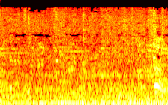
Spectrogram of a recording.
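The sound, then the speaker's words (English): Steady, heavy engine rumble from cement trucks in a played video, a constant low drone with traffic noise throughout, while indistinct voices murmur faintly in the background. “See cement trucks out.”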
